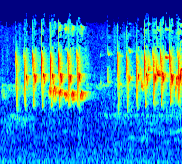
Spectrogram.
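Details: Bar-winged prinia (ciblek kristal) in lively 'nembak' style song: rapid bursts of sharp, high chirps repeated about three per second in two runs with a short pause between, over faint low background hum.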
